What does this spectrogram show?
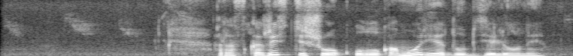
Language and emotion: Russian, neutral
